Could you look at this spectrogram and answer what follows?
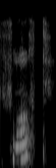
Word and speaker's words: fort: Être forte comme un turc. Fort, non se pronuncia la T.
